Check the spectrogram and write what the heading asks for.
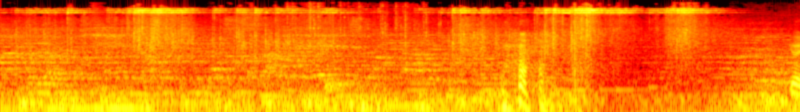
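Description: Heavy metal chains worn as added weight clinking and jangling during push-ups, over background music.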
